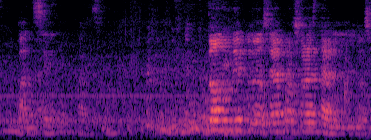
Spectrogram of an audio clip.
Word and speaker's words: Vincennes: Vicens, ¿cómo se pronuncia? Vincennes, donde pues, será profesor hasta finales de los años 80.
